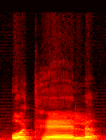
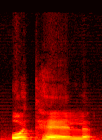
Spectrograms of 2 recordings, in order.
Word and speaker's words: hôtel: et la dernière règle dans la langue française on ne prononce pas le H comme si ça n'existait pas du tout on hôpital hôtel véhicule vous voyez on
